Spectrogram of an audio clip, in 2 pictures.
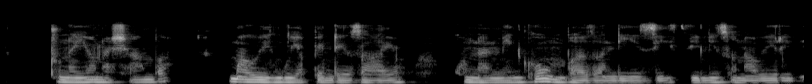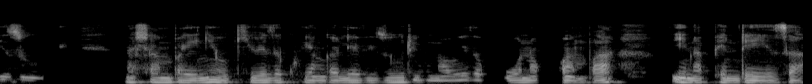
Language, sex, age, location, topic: Swahili, male, 18-24, Kisii, agriculture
